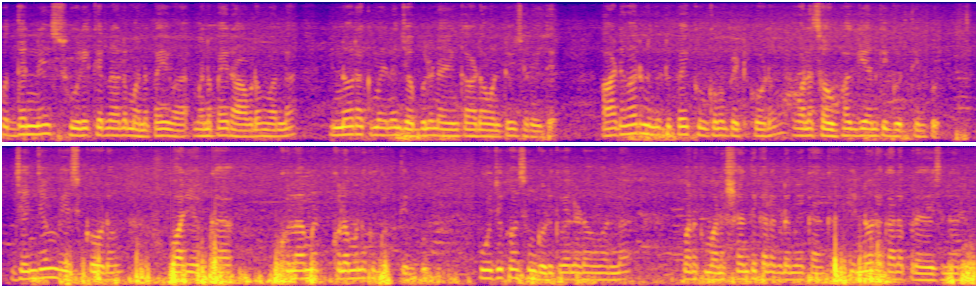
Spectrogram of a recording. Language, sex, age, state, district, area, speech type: Telugu, male, 18-30, Andhra Pradesh, West Godavari, rural, spontaneous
